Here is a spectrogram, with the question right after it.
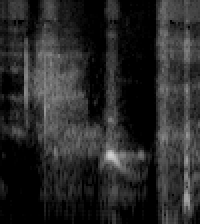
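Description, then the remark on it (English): A person whistles along with the end of a theme tune, a brief melodic phrase that glides downward, moderately loud, followed by a short burst of voiced sound at the end. “Is that I always do the whistle along with at the end of it.”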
